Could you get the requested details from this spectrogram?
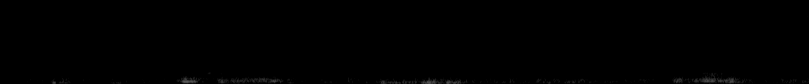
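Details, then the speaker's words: A sleeping dog snoring with soft, low rumbling snores, about three breaths in eight seconds, in a quiet room. "hear that snoring? That's Big Dog."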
